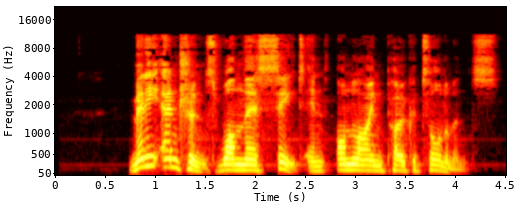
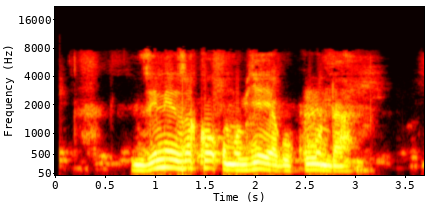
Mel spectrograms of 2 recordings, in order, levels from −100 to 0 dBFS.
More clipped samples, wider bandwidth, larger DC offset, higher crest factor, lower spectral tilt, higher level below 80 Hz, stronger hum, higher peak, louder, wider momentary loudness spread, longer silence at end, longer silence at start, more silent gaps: neither; first, 11.5 kHz vs 7.8 kHz; neither; first, 18 dB vs 12 dB; second, -4 dB/octave vs -7 dB/octave; second, -60 dBFS vs -50 dBFS; neither; about the same, -2 dBFS vs -2 dBFS; second, -18 LUFS vs -11 LUFS; about the same, 13 LU vs 11 LU; second, 0.15 s vs 0.55 s; first, 0.75 s vs 0.05 s; neither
